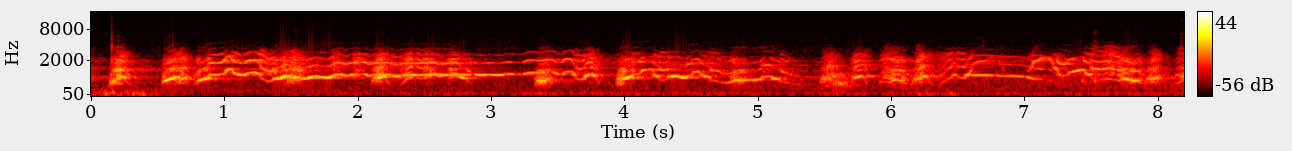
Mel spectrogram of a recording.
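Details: A pair of wild coyotes, one larger than the other, near a backyard and hard to see behind bushes, howl together in high, wavering, overlapping tones broken by sharp yips, with a loud dog whistle.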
